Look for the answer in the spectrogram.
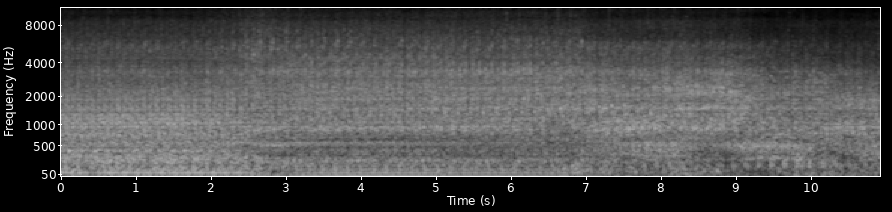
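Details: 1998 Freightliner Classic XL with a Caterpillar 3406 diesel, after a service, fuel primer cleaning and a check-valve replacement fixed its failure to hold prime. Even, low diesel clatter at a steady idle with no stumbles or knocks, with smoke from the tailpipes.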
